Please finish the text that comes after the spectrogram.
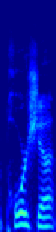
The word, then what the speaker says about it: Porsche: have that great shirt that says Porsche is a two syllable word and we've Porsche approves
